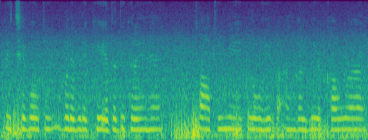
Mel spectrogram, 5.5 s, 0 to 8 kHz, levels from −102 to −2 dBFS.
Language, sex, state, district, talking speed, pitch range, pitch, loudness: Hindi, female, Punjab, Pathankot, 205 wpm, 225-240 Hz, 230 Hz, -18 LUFS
